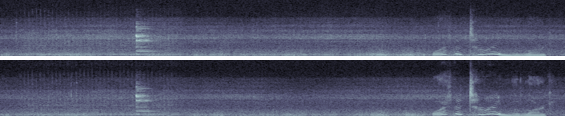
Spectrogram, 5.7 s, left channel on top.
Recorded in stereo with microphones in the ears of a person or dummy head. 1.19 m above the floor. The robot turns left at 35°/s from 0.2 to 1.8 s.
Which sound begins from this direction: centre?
A cowbell, at 1.4 s.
